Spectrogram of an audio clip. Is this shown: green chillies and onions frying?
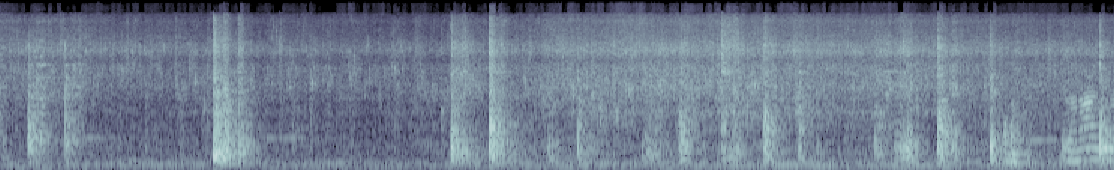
yes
